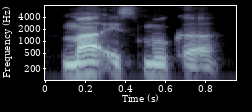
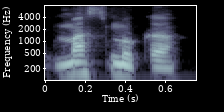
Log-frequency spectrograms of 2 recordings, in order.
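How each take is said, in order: First: The two words are said separately, with full vowels. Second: The two words are merged into one shorter word. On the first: The speaker calls it wrong. "say it like not ma ismuka" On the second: The speaker calls it right. "but you say masmuka"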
